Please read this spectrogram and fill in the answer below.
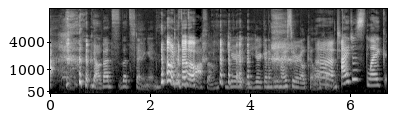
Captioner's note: laughing; laughing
